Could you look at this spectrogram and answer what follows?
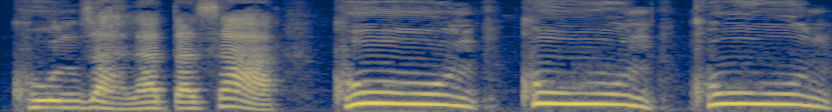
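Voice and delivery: high shrieking cries of खून; screaming murder. A narrator's reading. Villager screaming the alarm of murder. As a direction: wail the alarm at full voice. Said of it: "असं बोंबलत".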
